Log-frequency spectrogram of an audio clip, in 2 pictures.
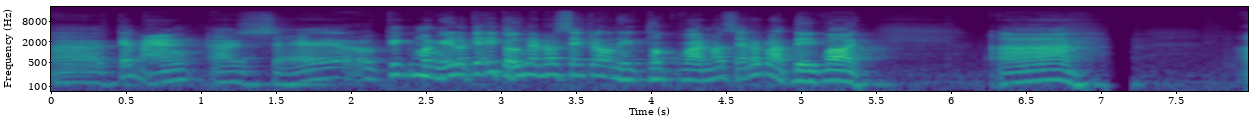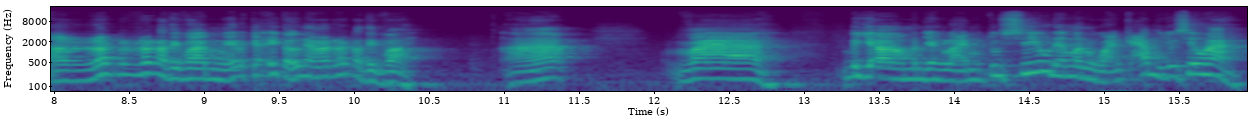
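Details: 43-year-old man with stuttering since childhood, improved with much speaking but still persisting; stuttering.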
